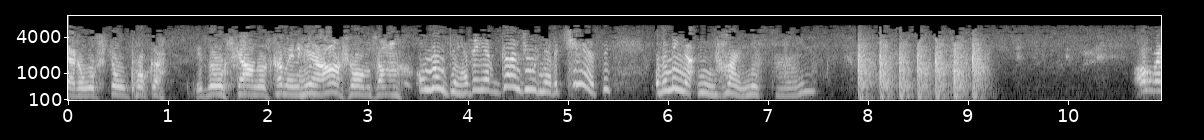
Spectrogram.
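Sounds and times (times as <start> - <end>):
speech: 0.0 - 7.6, 10.7 - 10.9
pounding on a wooden door: 7.9 - 9.3.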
